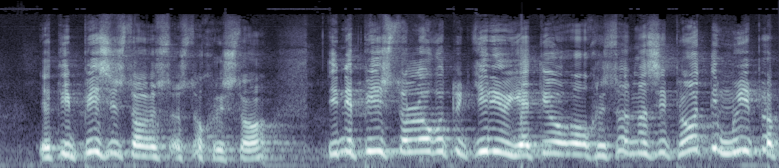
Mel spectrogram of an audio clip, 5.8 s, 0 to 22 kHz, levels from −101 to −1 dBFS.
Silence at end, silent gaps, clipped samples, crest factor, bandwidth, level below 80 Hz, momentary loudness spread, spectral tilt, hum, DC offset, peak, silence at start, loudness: 0 s; none; under 0.1%; 14 dB; 15 kHz; -50 dBFS; 7 LU; -4.5 dB/octave; none; under 0.1%; 0 dBFS; 0.3 s; -14 LUFS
